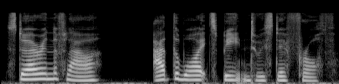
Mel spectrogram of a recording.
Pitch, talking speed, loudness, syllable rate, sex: 210 Hz, 210 wpm, -19 LUFS, 5.0 syllables/s, female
